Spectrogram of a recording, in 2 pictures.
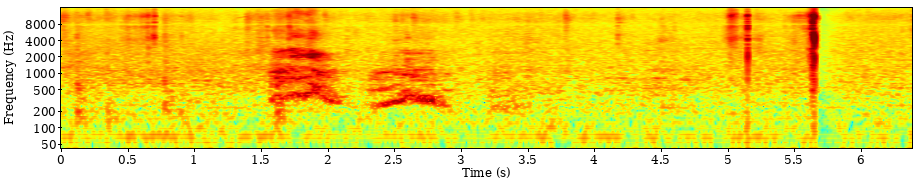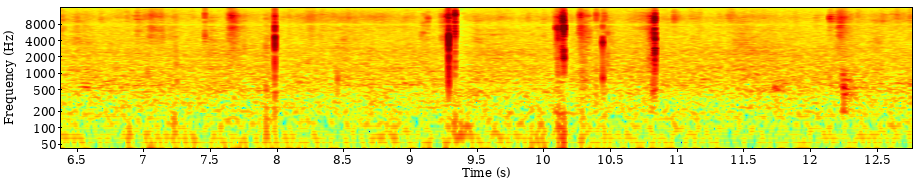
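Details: Newborn puppies, born 7 August 2009, playing with their mother Rina: two short, high, wavering squeals early on, then a quiet stretch broken by sharp clicks and knocks.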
